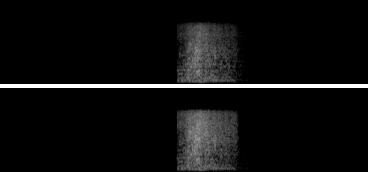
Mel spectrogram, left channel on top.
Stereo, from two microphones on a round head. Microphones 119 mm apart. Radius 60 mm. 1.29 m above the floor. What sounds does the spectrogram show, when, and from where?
1.8 s a whoosh: 50° right (ahead or behind), 0.8 m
